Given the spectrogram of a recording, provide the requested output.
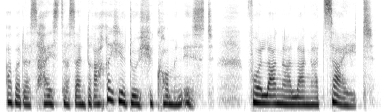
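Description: A woman reading a storybook and voicing an earnest young male dragon who is quick to feel wronged. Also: lowish voice, warm tone. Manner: earnest, indignant.

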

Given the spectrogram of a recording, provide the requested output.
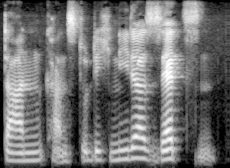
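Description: Storybook king, a grown man, as a woman puts him on, pompous and a little melancholy. He gives orders loudly and slowly. Beneath the bluster he sounds tired. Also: low voice, vocal fry. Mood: commanding. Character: fussy weary male king, adult. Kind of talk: audiobook character voice.

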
